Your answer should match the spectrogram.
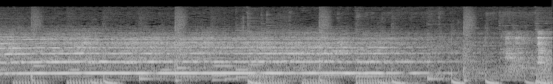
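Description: A steam-locomotive whistle blowing one long steady blast that slides up slightly as it starts and stops a little before the end, over music with a steady low beat.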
